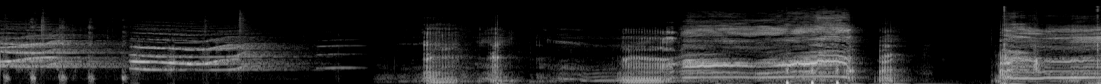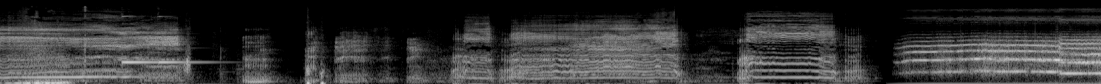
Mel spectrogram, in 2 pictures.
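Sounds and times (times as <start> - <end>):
pig squealing and grunting: 4.1 - 9.0, 13.5 - 22.0.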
